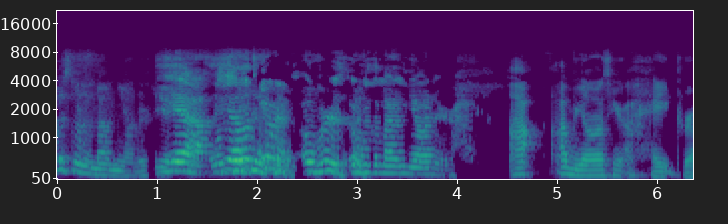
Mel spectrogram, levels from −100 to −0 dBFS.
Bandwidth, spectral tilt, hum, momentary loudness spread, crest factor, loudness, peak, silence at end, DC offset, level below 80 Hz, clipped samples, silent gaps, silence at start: 9 kHz; -4.5 dB/octave; none; 17 LU; 20 dB; -44 LUFS; -24 dBFS; 0 s; under 0.1%; under -90 dBFS; under 0.1%; none; 0 s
